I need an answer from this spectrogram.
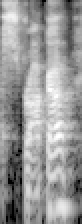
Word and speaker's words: Straka: My last name is spelled Straka, like Straka.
